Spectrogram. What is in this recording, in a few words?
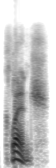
"clinch", American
